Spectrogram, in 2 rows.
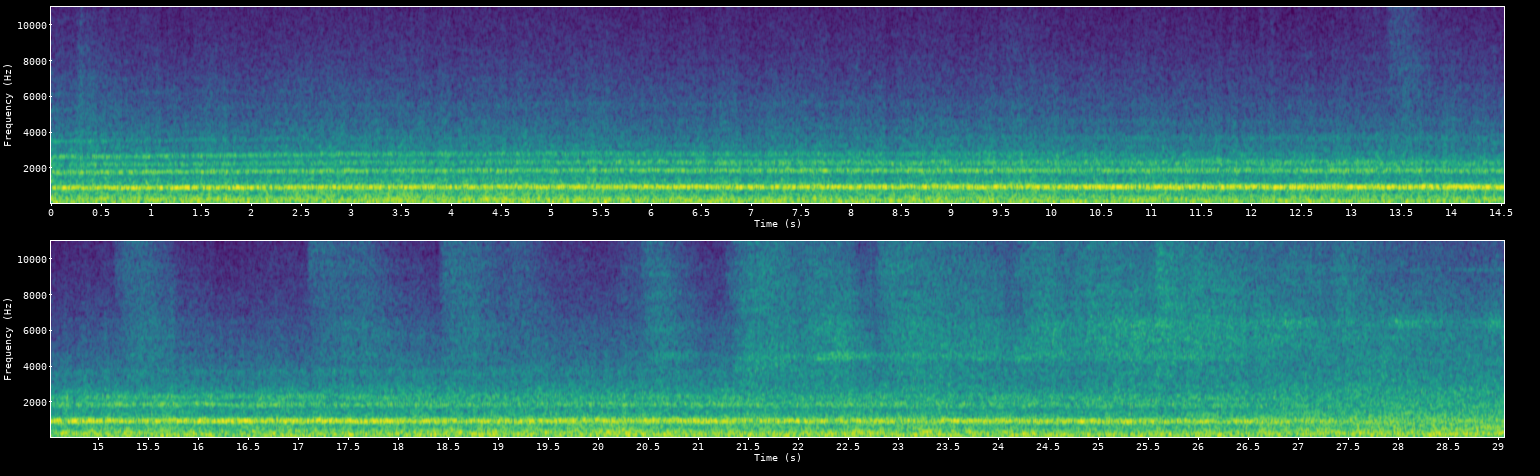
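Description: CRH380B high-speed electric train pulling out and gathering speed: a steady electric whine, slowly rising in pitch, over the rumble of wheels on the rails. From about halfway on come scattered clicks and rattles.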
